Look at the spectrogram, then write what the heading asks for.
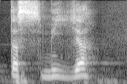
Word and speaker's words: تسمیہ: شیطان مردود سے۔ اور تسمیہ، اور اس کا اصل میں تلفظ ہے تسمیہ۔ بسم اللہ الرحمن الرحیم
